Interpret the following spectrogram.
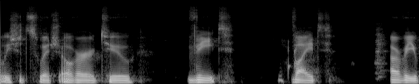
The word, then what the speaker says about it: Vite: was great it was the french word for fast and so i think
